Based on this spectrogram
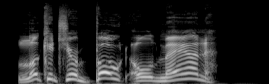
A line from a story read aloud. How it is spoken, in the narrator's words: Starbuck cried out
